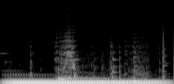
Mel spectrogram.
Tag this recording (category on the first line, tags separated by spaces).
Instrument samples > String
bass blues charvel electric funk fx loop loops mellow oneshots pluck plucked riffs rock slide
